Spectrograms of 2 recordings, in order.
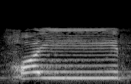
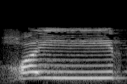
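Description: First: The r is said thin and light, as a pause. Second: The same.

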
